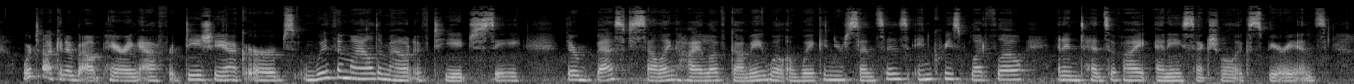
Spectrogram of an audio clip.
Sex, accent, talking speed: female, American, 125 wpm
